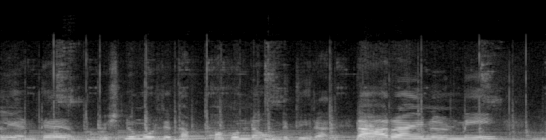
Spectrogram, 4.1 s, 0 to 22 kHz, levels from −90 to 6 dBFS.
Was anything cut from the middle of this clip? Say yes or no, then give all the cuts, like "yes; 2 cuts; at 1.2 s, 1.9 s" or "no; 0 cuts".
yes; 1 cut; at 2.6 s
